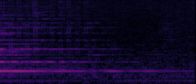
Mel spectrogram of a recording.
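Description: An F-style mandolin's last chord ringing out after the picking stops, one mid-pitched note holding longest as it slowly fades away.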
